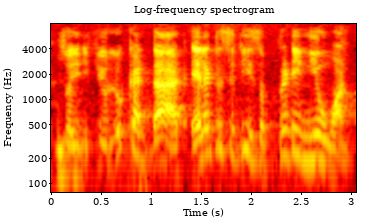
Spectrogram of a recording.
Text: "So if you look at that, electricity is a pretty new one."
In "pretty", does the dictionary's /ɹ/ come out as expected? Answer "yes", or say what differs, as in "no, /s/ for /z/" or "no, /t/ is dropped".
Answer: yes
